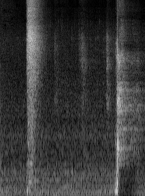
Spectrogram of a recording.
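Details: Dog in India giving two sharp, loud single barks nearly two seconds apart, each a short broad burst, after a person asks in Chinese what it wants to eat.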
